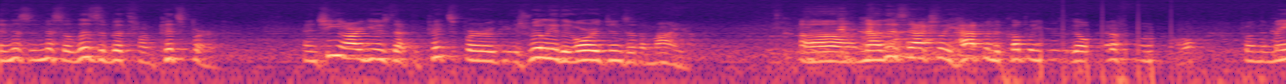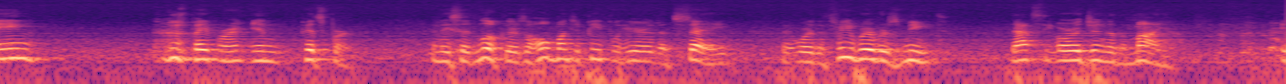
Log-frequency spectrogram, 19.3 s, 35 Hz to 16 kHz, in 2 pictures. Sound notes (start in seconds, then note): 5.8 laughter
